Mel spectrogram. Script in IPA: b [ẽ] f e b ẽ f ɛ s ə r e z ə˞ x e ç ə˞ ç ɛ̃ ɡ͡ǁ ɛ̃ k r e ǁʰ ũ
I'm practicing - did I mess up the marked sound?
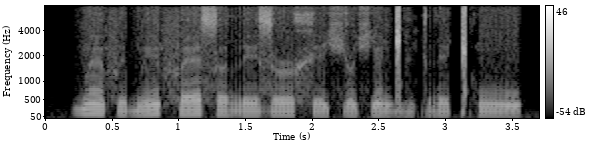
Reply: yes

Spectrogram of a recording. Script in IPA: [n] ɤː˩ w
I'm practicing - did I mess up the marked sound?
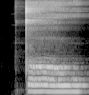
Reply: yes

